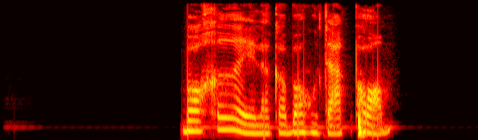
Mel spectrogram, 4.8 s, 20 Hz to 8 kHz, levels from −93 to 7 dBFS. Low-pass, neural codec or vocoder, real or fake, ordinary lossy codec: 7.2 kHz; none; real; none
